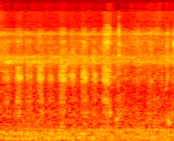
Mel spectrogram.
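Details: Rottweiler panting quickly as evening grows too dark, with fast, even breathy pulses repeating several times a second above a constant low hum.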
